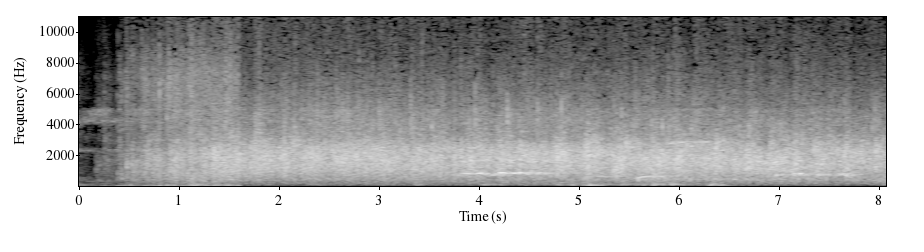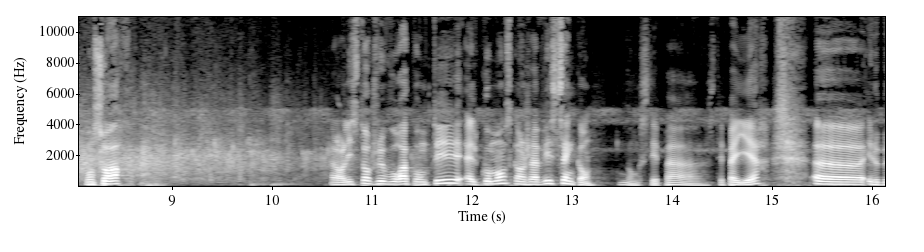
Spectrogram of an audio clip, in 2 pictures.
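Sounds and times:
audience applause: 0.3 - 11.4
speech: 8.2 - 8.7, 10.6 - 16.1.

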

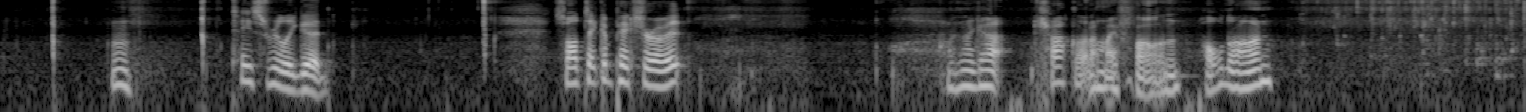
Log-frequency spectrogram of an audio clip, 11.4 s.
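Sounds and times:
speech: 0.8 - 1.2, 1.8 - 2.6, 4.2 - 5.3, 7.1 - 9.6
running tap water splashing over fingers being rinsed: 9.8 - 11.4.

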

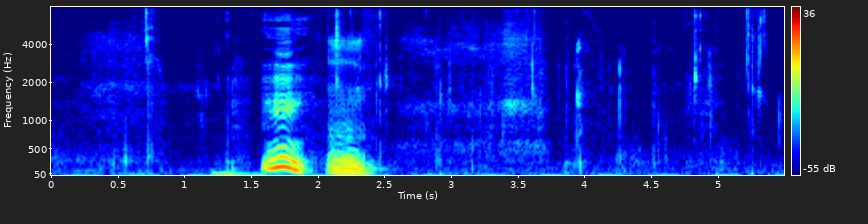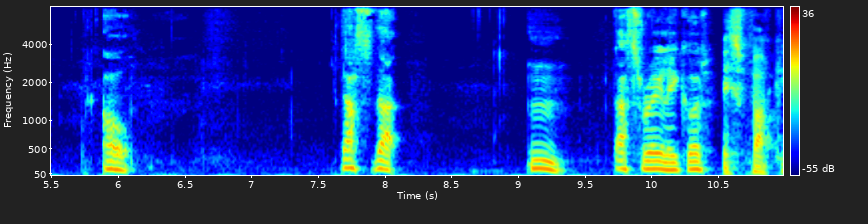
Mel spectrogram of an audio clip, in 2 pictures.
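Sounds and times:
lip smacking: 0.4 - 6.5, 8.6 - 9.1
wet mouth sounds tasting runny Ambrosia-style custard: 0.5 - 5.9
speech: 1.6 - 2.5, 5.9 - 6.2, 7.7 - 8.2, 9.1 - 10.9.

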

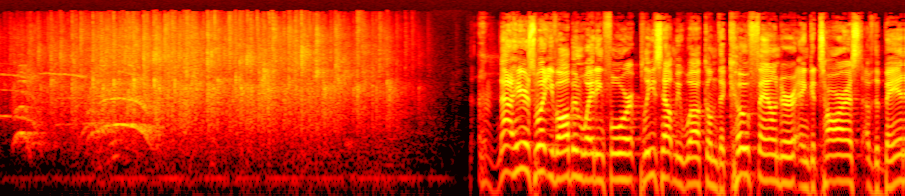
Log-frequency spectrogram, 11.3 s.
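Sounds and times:
audience applause for a live radio show's house band: 0.0 - 5.4
speech: 6.3 - 11.3.

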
